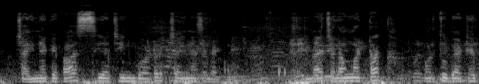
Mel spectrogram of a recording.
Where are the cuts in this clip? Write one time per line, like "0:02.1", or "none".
none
